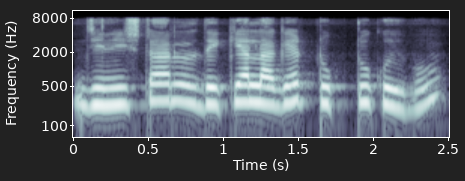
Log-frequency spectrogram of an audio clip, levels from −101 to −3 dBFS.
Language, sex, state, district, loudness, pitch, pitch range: Bengali, female, Assam, Hailakandi, -15 LUFS, 245 Hz, 235-260 Hz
